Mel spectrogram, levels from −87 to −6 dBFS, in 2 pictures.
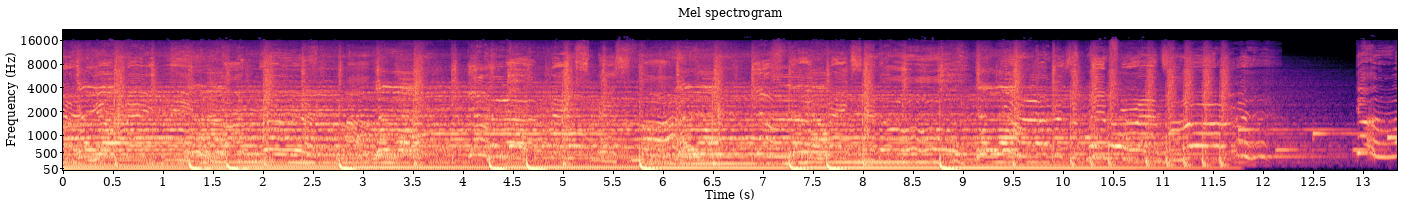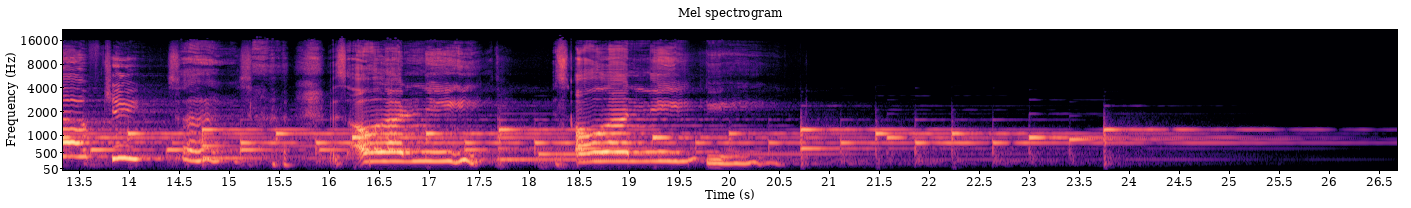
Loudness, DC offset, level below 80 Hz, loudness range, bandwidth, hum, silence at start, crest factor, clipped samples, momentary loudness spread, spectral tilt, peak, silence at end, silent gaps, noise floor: -11 LUFS; under 0.1%; -20 dBFS; 19 LU; 16.5 kHz; none; 0 s; 12 dB; under 0.1%; 20 LU; -4 dB/octave; 0 dBFS; 2.1 s; none; -56 dBFS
